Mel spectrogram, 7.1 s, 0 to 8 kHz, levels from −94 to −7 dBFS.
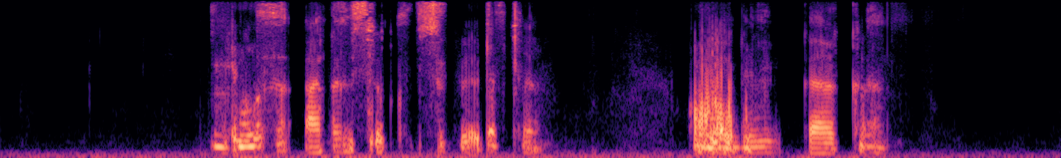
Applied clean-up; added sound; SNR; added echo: neural diffusion model UNIVERSE++.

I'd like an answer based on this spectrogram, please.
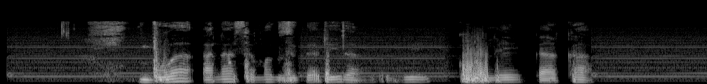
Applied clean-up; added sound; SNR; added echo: none; Alarm; 20 dB; none.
